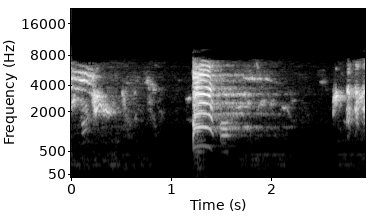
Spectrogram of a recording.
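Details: Indian Peafowl alarm call from an Indian jungle, a warning given for big cats and also for eagles and snakes: loud, harsh, honking bursts rich in harmonics, one strong falling call in the middle, shorter calls at the start and end.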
